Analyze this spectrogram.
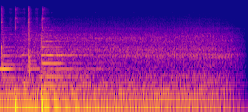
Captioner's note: tractor driving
